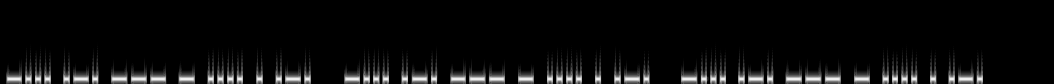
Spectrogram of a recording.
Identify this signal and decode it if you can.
Morse code, heard as a keyed tone, about 23 wpm, 250 Hz. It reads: BROTHER BROTHER BROTHER
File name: morse / morse-training-25WPM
